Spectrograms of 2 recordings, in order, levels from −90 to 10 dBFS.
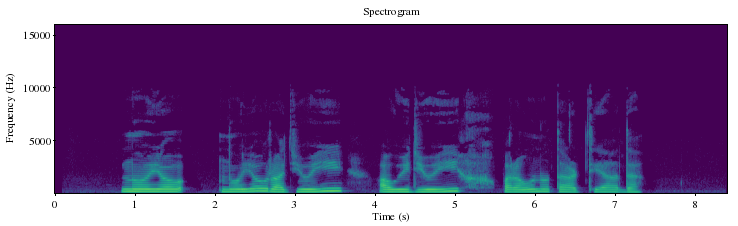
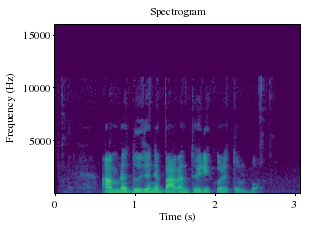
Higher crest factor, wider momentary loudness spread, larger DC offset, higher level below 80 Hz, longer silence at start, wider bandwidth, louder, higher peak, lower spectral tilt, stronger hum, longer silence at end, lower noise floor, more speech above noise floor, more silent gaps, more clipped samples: about the same, 18 dB vs 22 dB; second, 11 LU vs 15 LU; neither; second, -72 dBFS vs -54 dBFS; first, 0.85 s vs 0.6 s; second, 6.6 kHz vs 11.5 kHz; about the same, -23 LUFS vs -25 LUFS; about the same, -6 dBFS vs -6 dBFS; about the same, -8.5 dB/octave vs -7.5 dB/octave; neither; first, 1.05 s vs 0.55 s; first, -70 dBFS vs -58 dBFS; first, 48 dB vs 33 dB; neither; neither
